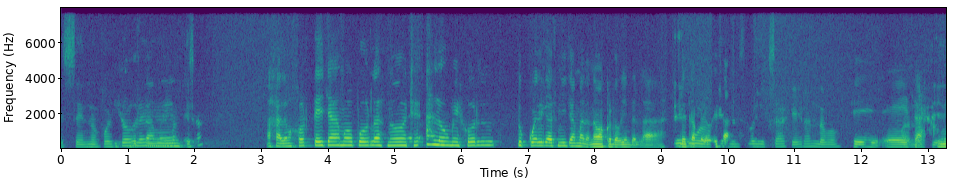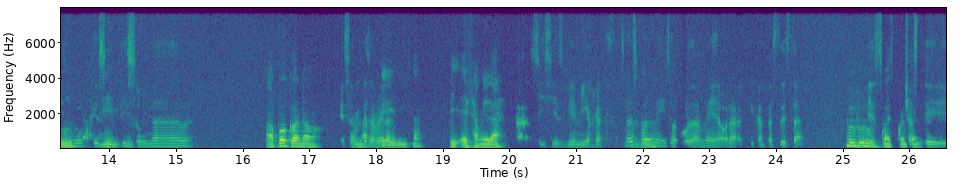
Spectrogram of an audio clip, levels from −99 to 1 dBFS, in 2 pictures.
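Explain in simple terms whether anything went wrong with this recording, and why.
A couple of things go wrong, both typical of a call where someone is on a loudspeaker.

From 1.75 to 3.76 s the speech dips in short pieces, adding up to roughly a third of a second. That's speech suppressed in double talk. The likely cause is that both sides talked at once, and the echo canceller couldn't tell this talker apart from the loudspeaker echo, so it turned everything down to be safe.

At 5.2 to 6.62 s a delayed copy of the voice trails about 450 ms behind, quieter than the main speech. That's an echo leak: likely the far end's loudspeaker sound got back into its microphone, the echo canceller didn't catch all of it, and the leftover was sent back down the line.

From 8.47 s to the end, the same double-talk suppression returns and keeps pulling the speech down, with the deepest cuts stronger than the early ones. 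The other side is presumably talking over this stretch, and the canceller keeps ducking the voice each time. The top end stopping around 8 kHz comes from the call codec and is normal for this kind of call.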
